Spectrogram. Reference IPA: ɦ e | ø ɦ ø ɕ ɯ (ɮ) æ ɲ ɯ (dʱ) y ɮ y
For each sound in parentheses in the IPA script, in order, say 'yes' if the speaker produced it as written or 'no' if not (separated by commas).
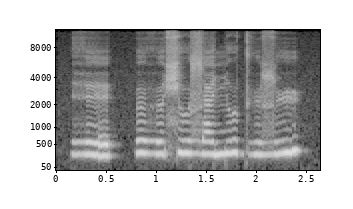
yes, yes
